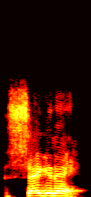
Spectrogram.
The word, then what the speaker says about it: Saguenay: So, but yeah, the Chicoutimi Saguenay.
